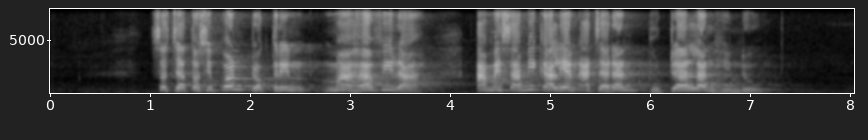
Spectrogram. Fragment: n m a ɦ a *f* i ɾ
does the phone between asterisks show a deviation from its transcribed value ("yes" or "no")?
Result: no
